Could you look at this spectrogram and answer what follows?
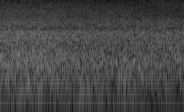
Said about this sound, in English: For some of you that have only lived in Iowa all your life, this is the ocean. This is what it does.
